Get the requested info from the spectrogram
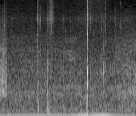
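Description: A single sharp crack of a cricket bat striking the ball, about a second and a half in, over a steady low background hum.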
